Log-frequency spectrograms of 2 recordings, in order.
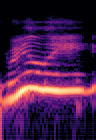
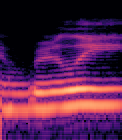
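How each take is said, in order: First: It sounds excited. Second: It sounds sad.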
